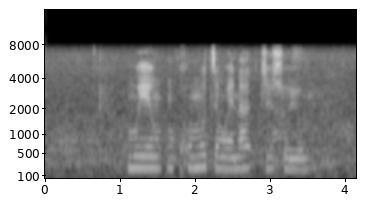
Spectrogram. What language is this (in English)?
Tswana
